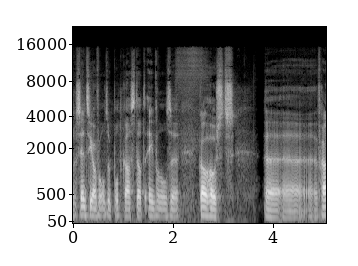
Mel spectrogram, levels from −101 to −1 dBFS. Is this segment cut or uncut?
uncut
